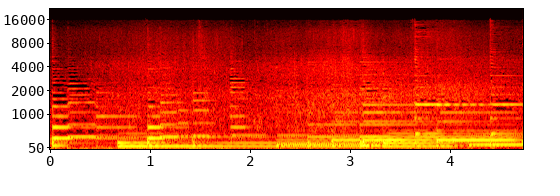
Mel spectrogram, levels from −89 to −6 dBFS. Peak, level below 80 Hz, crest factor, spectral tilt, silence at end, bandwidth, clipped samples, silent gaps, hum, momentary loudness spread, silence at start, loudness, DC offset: -12 dBFS; -44 dBFS; 14 dB; -6.5 dB/octave; 0 s; 16 kHz; under 0.1%; none; none; 8 LU; 0 s; -28 LUFS; under 0.1%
